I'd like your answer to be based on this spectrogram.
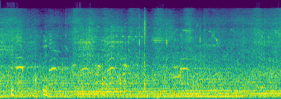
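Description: A couple of geese honking as they fly in over a fishing spot, repeated nasal calls at moderate distance over a steady low background hum.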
